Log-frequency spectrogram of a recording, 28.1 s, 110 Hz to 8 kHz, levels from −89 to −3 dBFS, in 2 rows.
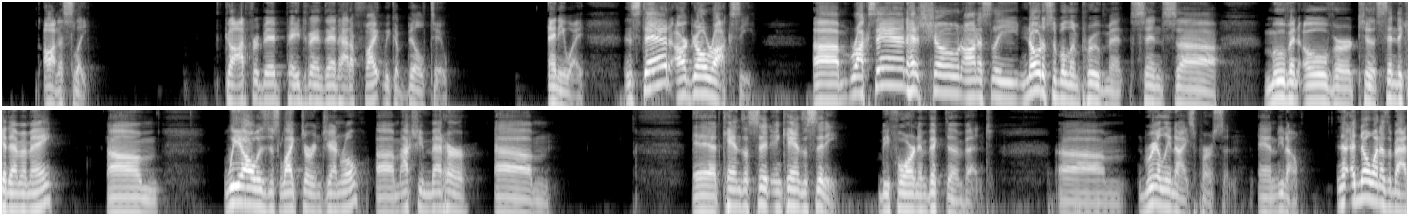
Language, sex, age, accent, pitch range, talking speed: English, male, 30-49, American, 110-155 Hz, 145 wpm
